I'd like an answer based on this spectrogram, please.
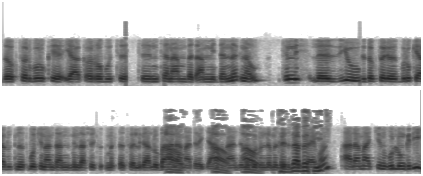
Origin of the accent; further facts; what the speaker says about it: Keren, Anseba, Eritrea; እኔ በዛው ጦርነት ጊዜ ተወልጄ በዛ ጦርነት ጊዜ ያደግኩ ሰው ነኝ። እኔ ያደግኩበት አካባቢ ብዙ ጊዜ እኔ የኖርኩበት ከረን የሚባል አካባቢ ነው።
